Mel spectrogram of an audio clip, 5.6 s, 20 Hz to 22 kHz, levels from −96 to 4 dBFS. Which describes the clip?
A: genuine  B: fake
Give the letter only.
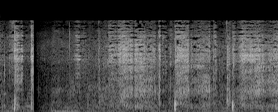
A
